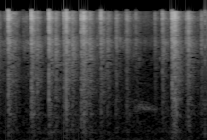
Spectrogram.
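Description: Quick, irregular light clicks and rattles of rabbits moving about in wire-mesh cages.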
